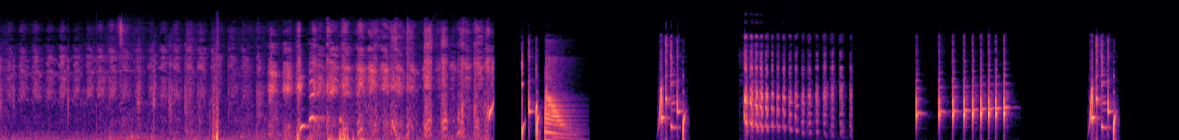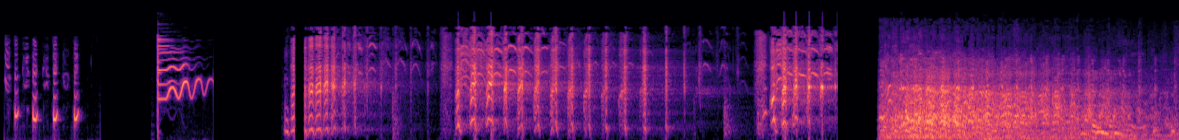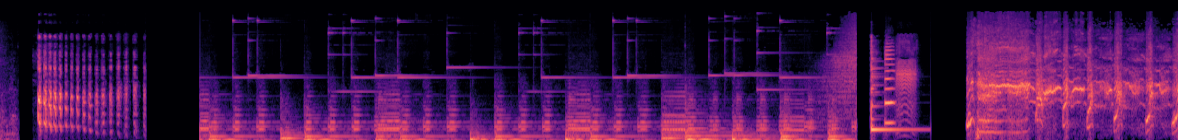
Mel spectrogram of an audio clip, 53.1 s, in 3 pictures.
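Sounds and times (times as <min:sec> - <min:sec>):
comedy laughter sound effect: 0:00.0 - 0:07.4, 0:11.1 - 0:12.8, 0:22.0 - 0:30.3, 0:30.9 - 0:37.6, 0:48.6 - 0:53.0
person laughing: 0:00.0 - 0:07.4, 0:36.0 - 0:37.6, 0:49.9 - 0:53.0
cartoon effect sliding down: 0:48.0 - 0:49.3.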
